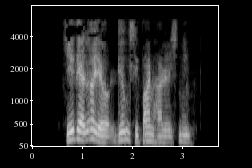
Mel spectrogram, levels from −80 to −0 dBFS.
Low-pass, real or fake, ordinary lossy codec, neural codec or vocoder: 7.2 kHz; fake; MP3, 24 kbps; codec, 16 kHz in and 24 kHz out, 0.6 kbps, FireRedTTS-2 codec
